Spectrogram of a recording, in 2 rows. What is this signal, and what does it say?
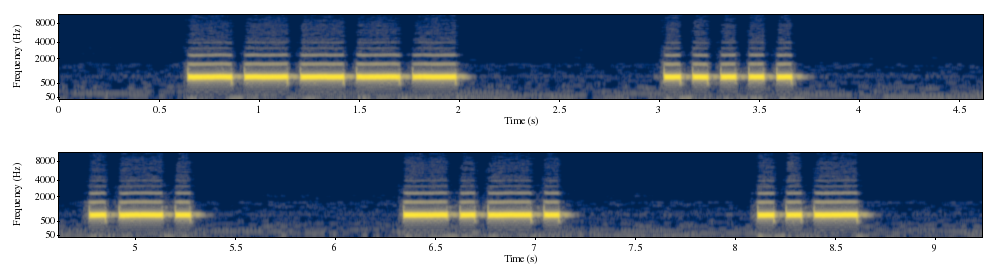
Morse code, heard as a keyed tone, about 17 wpm, spaced as for 7 wpm, 780 Hz. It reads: 05RCU
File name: Onlinelehrgang / morsen / DJ4UF Morsen05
